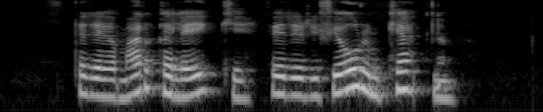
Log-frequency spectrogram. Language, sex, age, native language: Icelandic, female, 50-59, Icelandic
